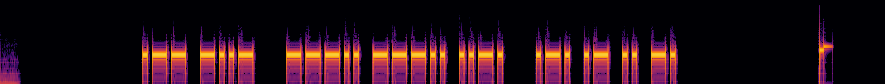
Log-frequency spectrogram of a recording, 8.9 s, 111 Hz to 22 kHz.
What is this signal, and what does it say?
Morse code, heard as a keyed tone, about 25 wpm, 700 Hz. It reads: WX 88F RAIN
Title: Practice QSO - Exchange 2 - Info - 25wpm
